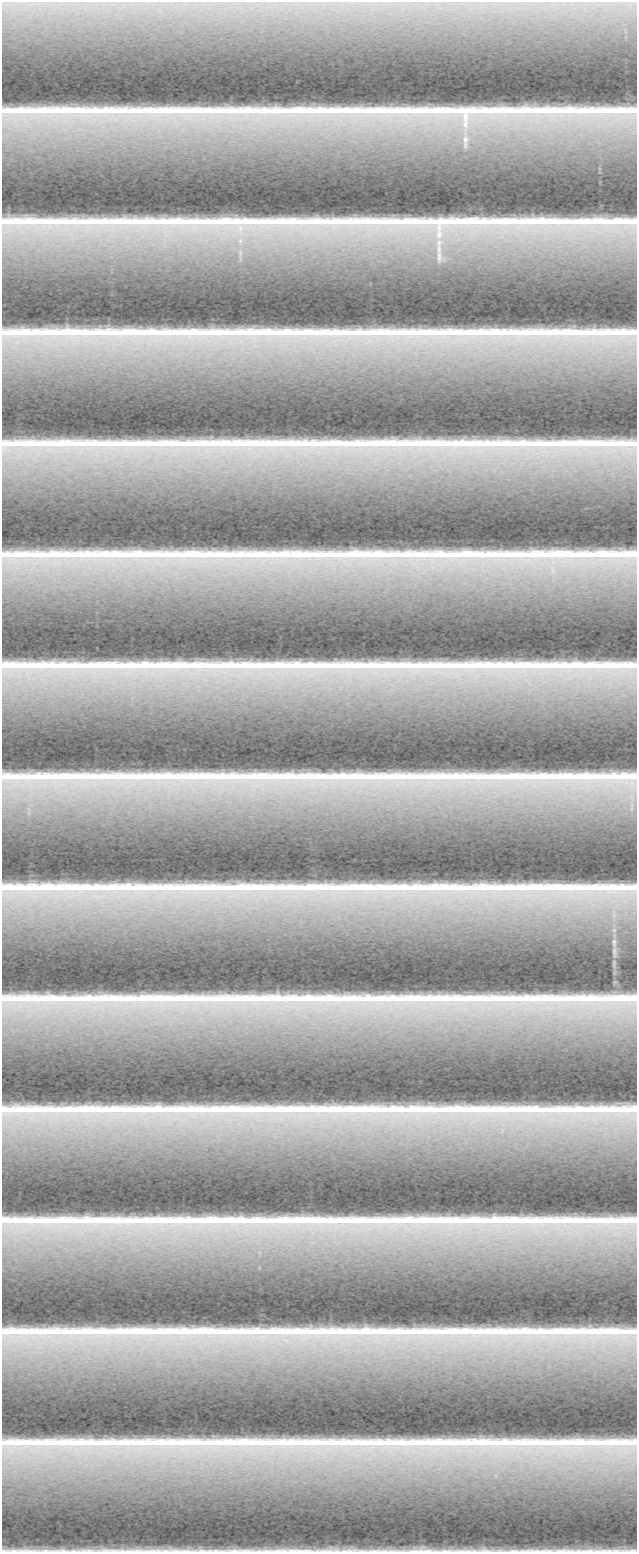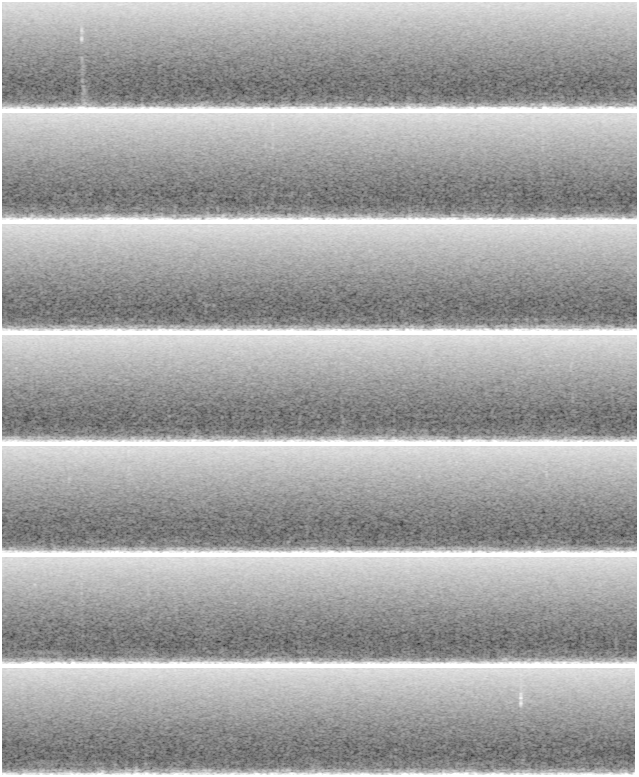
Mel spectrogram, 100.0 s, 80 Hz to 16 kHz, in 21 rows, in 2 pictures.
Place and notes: {"title": "Nesbister böd, Whiteness, Shetland, UK - The low drone of the stove inside the böd", "date": "2013-08-05 21:24:00", "description": "The böd at Nesbister is in a truly beautiful situation, a fifteen minute walk from where you can dump a car, perched at the edge of the water, at the end of a small, rocky peninsula. There is a chemical toilet and a cold tap there, and it's an old fishing hut. No electricity. People who have stayed there in the past have adorned the ledge of the small window with great beach finds; bones, shells, pretty stones, pieces of glass worn smooth by the sea, and driftwood. There is a small stove which you can burn peat in, and I set the fire up in this before heading down the bay to collect more driftwood kindling for the next person to stay after me. I set up EDIROL R-09 to document the wonderful low drone of a small peat-burning stove in an off-grid cottage with thick stone walls, thinking that this kind of domestic soundscape would have been the background for many nights of knitting in Shetland in the past.", "latitude": "60.19", "longitude": "-1.29", "altitude": "76", "timezone": "Europe/London"}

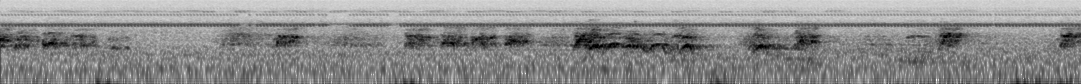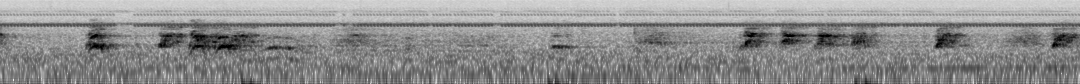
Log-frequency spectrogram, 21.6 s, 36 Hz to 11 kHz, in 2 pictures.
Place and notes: {"title": "CILAOS quartier des Étangs - 20190120 02h59 chiens pour la nuit", "date": "2019-01-20 02:59:00", "description": "J'ai profité pour cette prise de son, que le chien le plus proche se taise, laissant entendre les grillons et ceux qui sont plus loin\nLe quartier est envahi de chiens, il est très rare d'avoir la paix la nuit. je ne dors plus la fenêtre ouverte: pour ne pas être réveillé être tout fermé ne suffit pas, si le chien le plus proche aboie, c'est 110dB qui tapent au mur de la maison et le béton n'isole pas, même avec doublage intérieur et double fenêtre il en reste assez pour réveiller: il faut être fermé, et en plus avec de la mousse dans les oreilles: avec la chaleur c'est étouffant. Pour cet enregistrement, les chiens proches ont jappé une demi heure avant, et calmés, laissent entendre ceux de la cité, qui eux ont commencé à midi samedi, jusqu'à la fin de nuit de dimanche.", "latitude": "-21.14", "longitude": "55.47", "altitude": "1184", "timezone": "Indian/Reunion"}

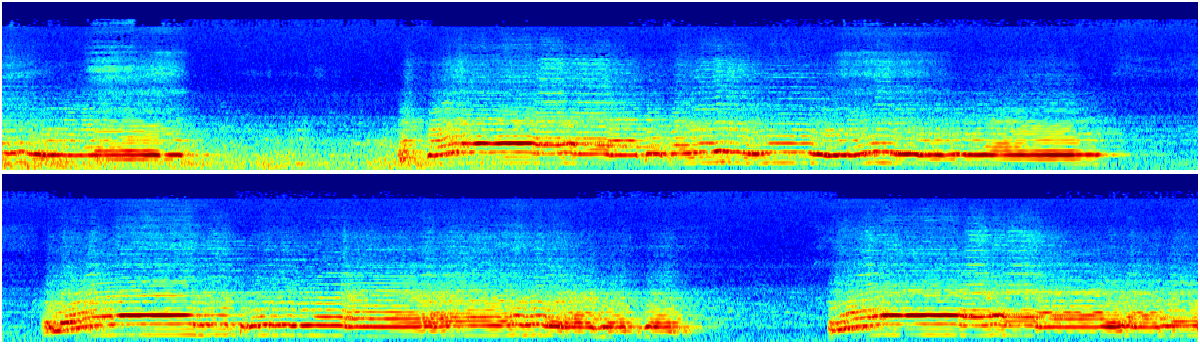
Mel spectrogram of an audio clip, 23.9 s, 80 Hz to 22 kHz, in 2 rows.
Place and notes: {"title": "Kabul, Nähe Darulaman Road, Ruf des Muezzin/Düsenjet/Atem", "latitude": "34.48", "longitude": "69.13", "altitude": "1814", "timezone": "GMT+1"}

